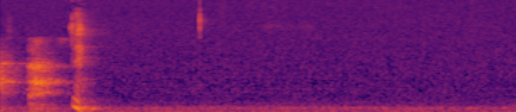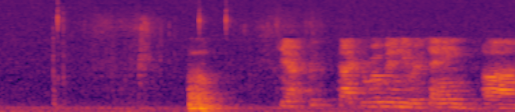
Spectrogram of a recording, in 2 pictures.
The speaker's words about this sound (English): Yes, I muted myself because my dogs.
